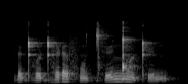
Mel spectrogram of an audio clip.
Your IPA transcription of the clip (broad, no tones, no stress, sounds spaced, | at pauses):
ɽ ə ɖʱ o ɖʱ ə ɽ ə f õ ǀʰ ʏ ŋ͡ǃ õ ʈʰ ʏ ŋ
